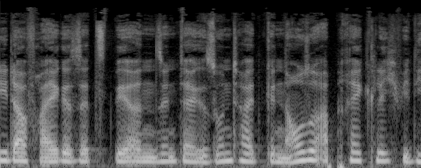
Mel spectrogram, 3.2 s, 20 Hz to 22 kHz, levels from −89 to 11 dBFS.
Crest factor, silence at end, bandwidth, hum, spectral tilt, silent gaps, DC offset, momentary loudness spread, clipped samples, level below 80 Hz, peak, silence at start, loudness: 16 dB; 0 s; 15.5 kHz; none; -6 dB/octave; none; under 0.1%; 4 LU; under 0.1%; -36 dBFS; -2 dBFS; 0 s; -18 LUFS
